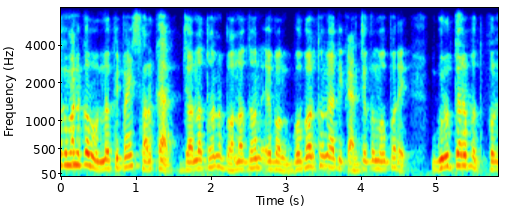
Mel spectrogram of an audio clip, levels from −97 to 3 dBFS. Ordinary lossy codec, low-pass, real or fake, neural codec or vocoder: Opus, 32 kbps; 7.2 kHz; fake; codec, 16 kHz, 4 kbps, FreqCodec, larger model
